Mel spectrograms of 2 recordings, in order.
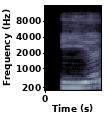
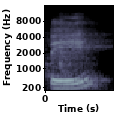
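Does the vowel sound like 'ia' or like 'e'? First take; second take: ia; e. First: The vowel sounds like 'ia'. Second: The vowel sounds like 'e'. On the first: The speaker calls it right. "Bía nhé" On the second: The speaker calls it wrong. "đừng đọc bế"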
